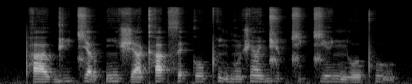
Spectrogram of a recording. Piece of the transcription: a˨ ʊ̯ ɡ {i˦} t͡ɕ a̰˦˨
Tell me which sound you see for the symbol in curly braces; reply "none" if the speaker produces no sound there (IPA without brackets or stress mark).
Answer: i˦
